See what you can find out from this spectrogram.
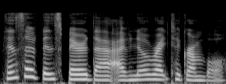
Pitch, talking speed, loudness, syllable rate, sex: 230 Hz, 265 wpm, -16 LUFS, 6.9 syllables/s, female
